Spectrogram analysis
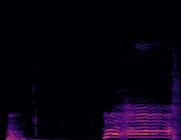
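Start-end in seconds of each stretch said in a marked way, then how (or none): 1.6-2.7 very high, piercing shout of glee; high excited shriek. Acted. Friend greeting a returning old pal, high glad shriek.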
